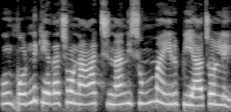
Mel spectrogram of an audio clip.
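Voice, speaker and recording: A woman voicing an exasperated middle-aged mother in a cartoon, who scolds loudly and wails. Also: very high voice, fairly even intonation, quick pace, no echo, studio quality. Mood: scolding, wailing. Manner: loud, scolding, wailing. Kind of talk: cartoon voice acting.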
